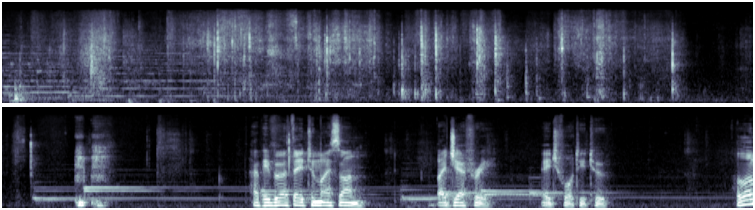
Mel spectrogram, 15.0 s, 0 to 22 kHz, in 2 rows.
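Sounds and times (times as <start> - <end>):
crinkling and crackling: 0.6 - 7.9.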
